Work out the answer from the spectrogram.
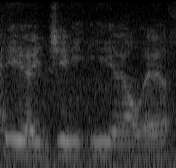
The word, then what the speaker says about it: Pagels: spelled the last name p a g e LS poggles some people call it pagels so it all do matter whether you like a long a or a short a and uh in other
